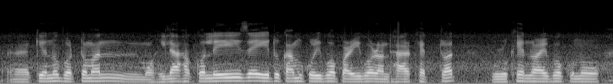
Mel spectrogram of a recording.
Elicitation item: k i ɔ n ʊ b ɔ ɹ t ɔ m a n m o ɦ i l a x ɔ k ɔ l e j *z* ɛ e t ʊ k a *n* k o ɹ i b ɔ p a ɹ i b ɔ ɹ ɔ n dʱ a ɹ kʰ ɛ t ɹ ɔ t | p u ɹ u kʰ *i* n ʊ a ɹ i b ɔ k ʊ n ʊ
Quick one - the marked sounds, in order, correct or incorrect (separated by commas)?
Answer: correct, incorrect, incorrect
